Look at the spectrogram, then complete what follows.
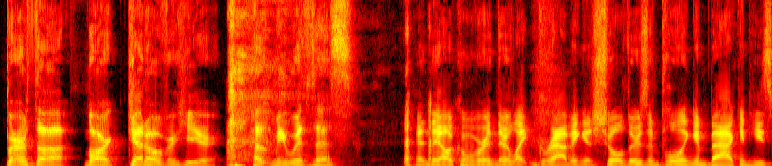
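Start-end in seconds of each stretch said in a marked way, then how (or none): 0.1-3.6 calling for help. Acted. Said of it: "He's like".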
